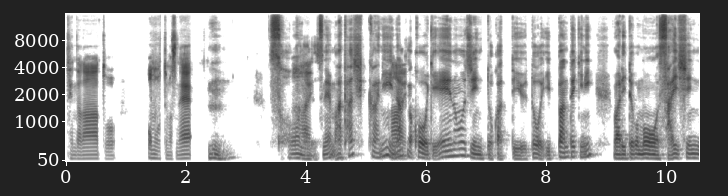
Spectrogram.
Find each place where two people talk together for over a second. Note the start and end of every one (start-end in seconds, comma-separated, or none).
none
